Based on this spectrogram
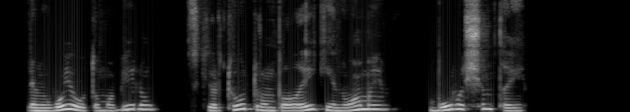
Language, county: Lithuanian, Vilnius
